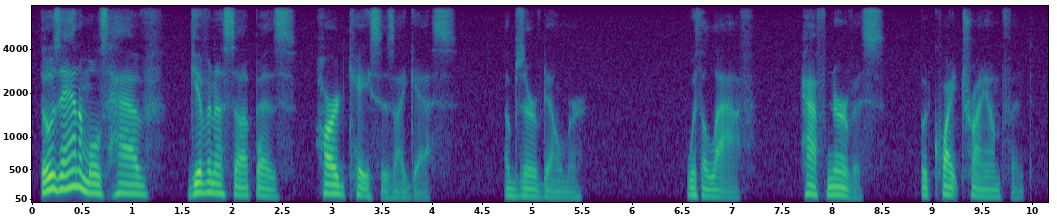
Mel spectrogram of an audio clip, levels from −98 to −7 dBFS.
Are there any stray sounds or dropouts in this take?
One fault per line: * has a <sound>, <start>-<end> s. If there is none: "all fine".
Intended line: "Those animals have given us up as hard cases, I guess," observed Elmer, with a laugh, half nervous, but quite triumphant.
all fine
